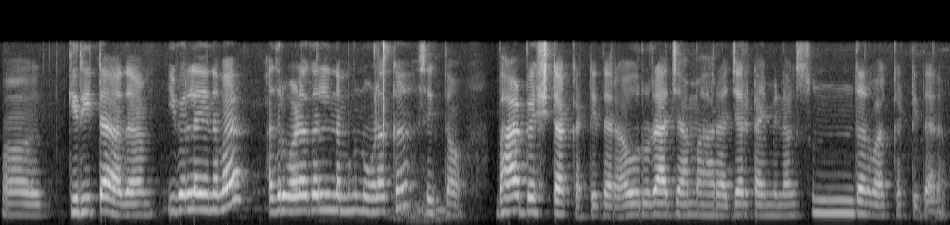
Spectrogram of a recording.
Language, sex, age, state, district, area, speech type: Kannada, female, 45-60, Karnataka, Bidar, urban, spontaneous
